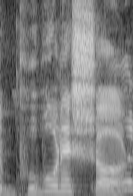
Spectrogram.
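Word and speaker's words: Bhubaneswar: এই উচ্চারণটা হচ্ছে ওডিশা। বাংলায় বলবো উড়িষ্যা। ওডিশা, ODISHA, ওডিশা। ওডিশার রাজধানী হচ্ছে ভুবনেশ্বর।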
